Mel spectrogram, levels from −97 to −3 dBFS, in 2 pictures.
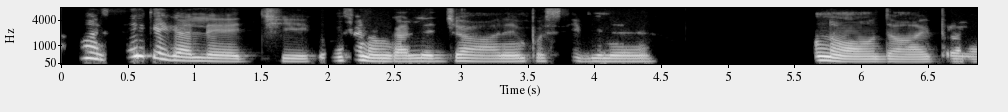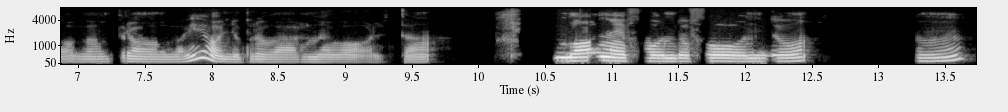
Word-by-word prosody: Ma 320 -2 +3
sì 385 - +2
che 320 -10 0
galleggi! 155 -5 -2
Come 190 +2 -7
fai 220 -1 +1
a - - +4
non 160 -1 +2
galleggiare? 155 0 -1
È - - +1
impossibile. 155 -1 -4 1.2
No, 145 -9 +3
dai, 135 -1 -5
prova 135 -2 -7
prova. 135 -2 -4
Io 335 - +2
voglio 130 -2 +1
provare 130 -1 -6
una 130 -1 -5
volta. 65 - -8 0.9
Non 185 +1 +8 0.2
nel 180 -3 +7
fondo, 160 -1 +2
fondo. 160 +2 +2 0.7
Mh? 175 +6 -1
155 Hz, 110 wpm, -19 LUFS, 135-170 Hz, 1.2 s, Non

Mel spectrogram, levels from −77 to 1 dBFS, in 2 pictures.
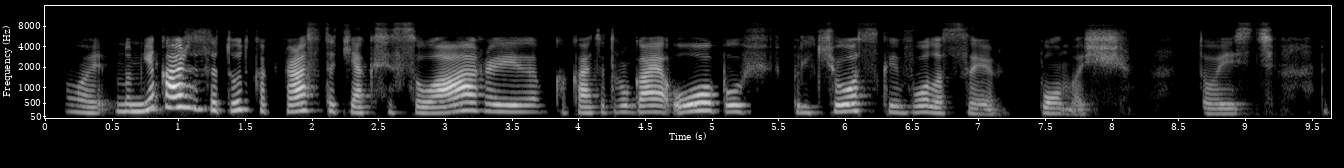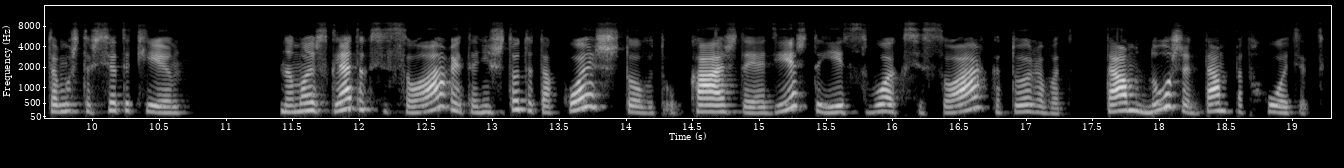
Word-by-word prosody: Ой, 200 -5 -10
ну, 230 0 -6
мне 275 +11 0
кажется, 350 -7 +7
тут 265 +3 -4
как 235 -4 -11
раз 250 +3 +3
таки 230 -5 -9
аксессуары, 215 +4 +1
какая-то 190 +1 -6
другая 205 +1 -1
обувь, 220 -2 -1
причёски, 220 +3 -3
волосы, 175 -6 -9 0.2
помощь. 165 -3 -8 0.5
То 160 -1 -13
есть, 155 -1 -11 0.3
потому 230 0 -4
что 230 0 -8
всё-таки, 220 -8 -3 0.7
на 210 -2 -3
мой 250 +3 +2
взгляд, 260 +5 +4
аксессуар- 230 - +1
это 225 -5 -3
не 205 +1 -8
что-то 255 +7 -3
такое, 250 - +1
что 370 - -3
вот 180 0 -16
у - - -17
каждой 215 -4 +5
одежды 235 - -2
есть 205 +1 -3
свой 225 +4 0
аксессуар, 220 - +1
который 210 +1 -6
вот 165 -2 -13 0.2
там 240 -2 +6
нужен, 230 - -1
там 245 +1 +3
подходит. 210 -3 -7
220 Hz, 130 wpm, -22 LUFS, 195-245 Hz, 0.7 s, кажется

